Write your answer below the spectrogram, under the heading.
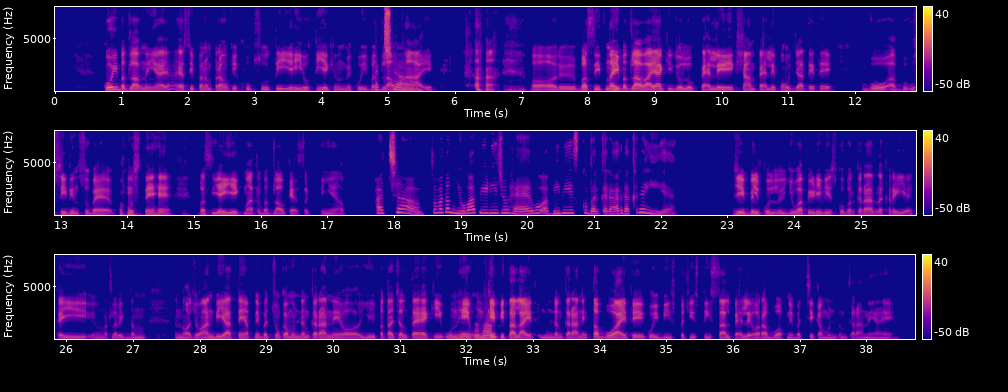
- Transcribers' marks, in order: laugh; laughing while speaking: "पहुँचते हैं"
- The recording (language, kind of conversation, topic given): Hindi, podcast, आपके परिवार की सबसे यादगार परंपरा कौन-सी है?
